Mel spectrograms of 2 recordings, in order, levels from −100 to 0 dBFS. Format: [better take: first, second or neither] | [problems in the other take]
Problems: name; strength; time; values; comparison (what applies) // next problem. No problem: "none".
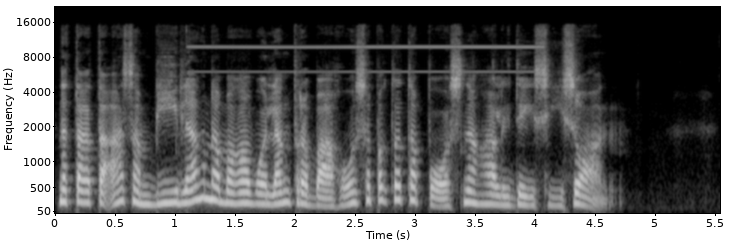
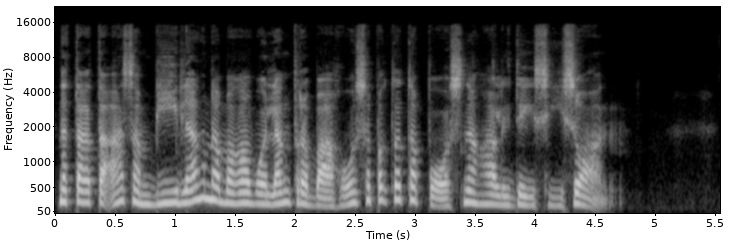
second | high-pitched whine; noticeable; from 1 to 4 s; 10 kHz, 15 dB below the speech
